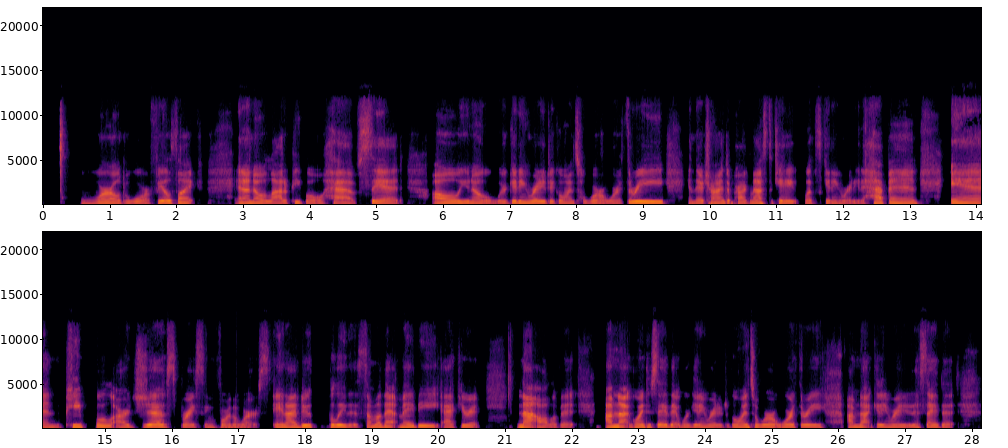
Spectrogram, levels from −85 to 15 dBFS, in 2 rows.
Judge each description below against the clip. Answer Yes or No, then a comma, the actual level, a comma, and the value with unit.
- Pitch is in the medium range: Yes, medium, 155 Hz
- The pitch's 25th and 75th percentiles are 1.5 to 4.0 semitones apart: No, average, 4.7 semitones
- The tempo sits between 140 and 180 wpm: Yes, average, 170 wpm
